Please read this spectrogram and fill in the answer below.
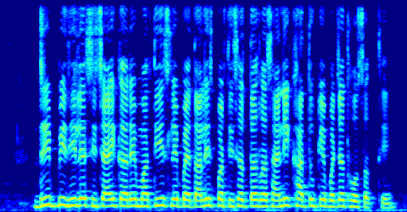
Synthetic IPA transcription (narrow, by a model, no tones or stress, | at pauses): ɖɾiːp̚bid̪ʱilesɪt͡ʃaːikɐɾẽmɐt̪iːslepɛ̃ːt̪aːliːspɾət̪ɪsəd̪̚t̪ːɐkɾɐsaːɪnikʰːaːt̪ũkebɐt͡ʃət̪ɦosɐk̚t̪eː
